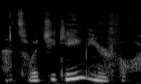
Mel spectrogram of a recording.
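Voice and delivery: unvoiced, hushed aside; whisper. Teasing the listeners in a whisper. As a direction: breathe it like a secret.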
